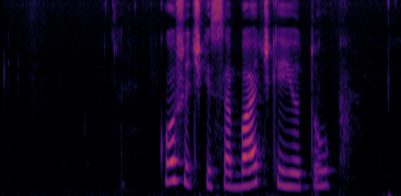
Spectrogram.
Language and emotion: Russian, neutral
